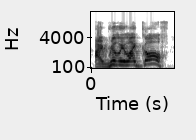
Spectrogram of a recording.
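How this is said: The melody goes up.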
